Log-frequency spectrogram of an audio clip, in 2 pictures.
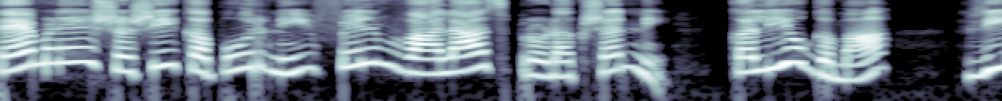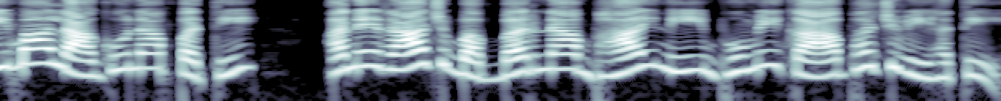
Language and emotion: Gujarati, neutral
